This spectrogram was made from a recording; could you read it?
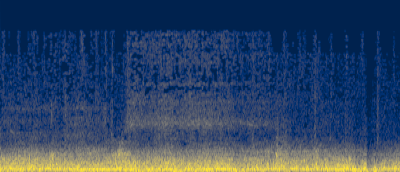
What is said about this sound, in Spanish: Es el sonido de los helicópteros que han trabajado toda la mañana en la comarca de la Arlanza tratando de apagar el fuego que se declaró ayer en Quintanilla del Coco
